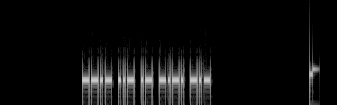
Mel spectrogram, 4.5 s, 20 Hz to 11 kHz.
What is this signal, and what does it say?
Morse code, heard as a keyed tone, about 41 wpm, 690 Hz. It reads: QUACK
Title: Multi-letter Phonemes Repeated 3x 40wpm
